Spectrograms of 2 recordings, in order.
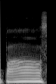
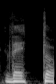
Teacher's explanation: Also das helle A in der Bas, helle E, Wetter, das klingt alles sehr Hochdeutsch noch.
